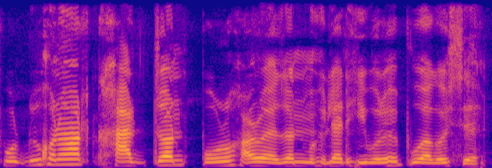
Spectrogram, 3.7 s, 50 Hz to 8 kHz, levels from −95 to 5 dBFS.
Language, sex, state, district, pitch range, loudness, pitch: Assamese, male, Assam, Sonitpur, 165-200 Hz, -21 LUFS, 180 Hz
